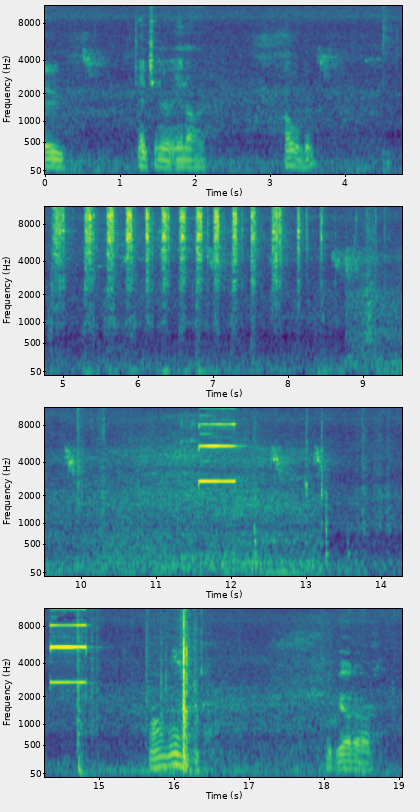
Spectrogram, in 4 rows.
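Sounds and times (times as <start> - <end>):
ratchet wrench clicking: 4.5 - 8.7
short electronic beeps: 11.6 - 12.2, 14.4 - 15.0.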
